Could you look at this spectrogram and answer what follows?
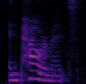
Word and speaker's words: empowerment: finally we have empowerment we stress the second syllable empowerment empowerment and in general this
